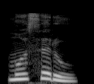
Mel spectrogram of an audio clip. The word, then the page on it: ಮೊಸರು: mosaru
